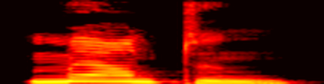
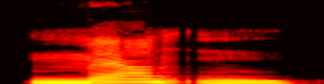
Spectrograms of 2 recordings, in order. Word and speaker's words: mountain: In British English, it's pronounced mountain, mountain. And in American English, it's pronounced mountain, mountain.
